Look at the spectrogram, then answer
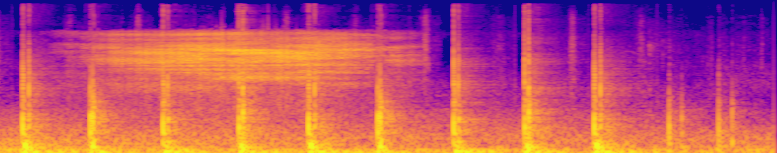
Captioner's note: scratching sound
